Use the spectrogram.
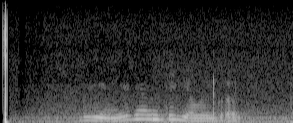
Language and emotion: Russian, neutral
